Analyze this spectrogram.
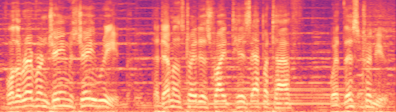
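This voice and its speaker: A man narrating an old 1960s newsreel in a formal, measured announcer's delivery. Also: a little high, lively intonation. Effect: old newsreel voice-over. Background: music score under the narration.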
